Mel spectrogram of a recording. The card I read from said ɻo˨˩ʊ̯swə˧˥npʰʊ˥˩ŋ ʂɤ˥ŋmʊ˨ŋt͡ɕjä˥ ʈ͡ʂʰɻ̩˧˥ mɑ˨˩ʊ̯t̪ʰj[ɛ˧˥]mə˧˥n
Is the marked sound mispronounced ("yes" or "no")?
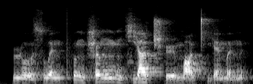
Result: no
